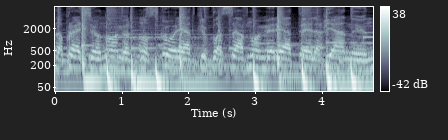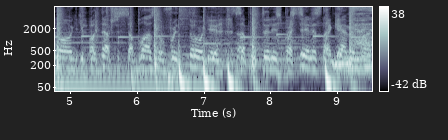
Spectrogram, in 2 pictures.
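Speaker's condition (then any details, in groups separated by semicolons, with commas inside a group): No condition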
